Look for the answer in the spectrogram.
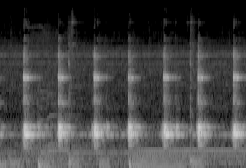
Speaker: you can hear it getting into beat and there it is that's in beat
